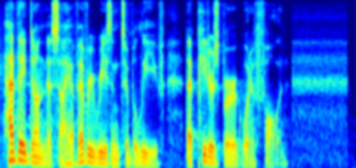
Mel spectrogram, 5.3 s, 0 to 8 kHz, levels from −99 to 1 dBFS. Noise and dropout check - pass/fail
pass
